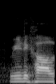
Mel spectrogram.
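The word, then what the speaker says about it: Rhydycar: Riedekar, is that how I pronounce it? Riedekar Leisure Centre. Yes, got it this time. Riedekar Leisure Centre.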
